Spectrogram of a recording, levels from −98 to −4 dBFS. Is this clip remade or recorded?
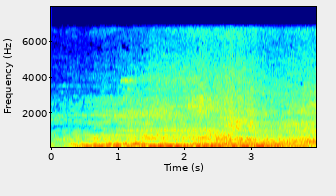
recorded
